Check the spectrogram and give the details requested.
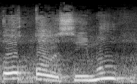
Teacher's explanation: حمزہ پیش قاف اق، سین زیر سی، اقسی، میم پیش مو، اقسمو۔ قاف کے اوپر میں نے قلقلہ بھی کیا، قاف کو پر بھی ادا کیا کیونکہ قاف موٹا بھی ہے اور حروف قلقلہ میں بھی ہے۔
